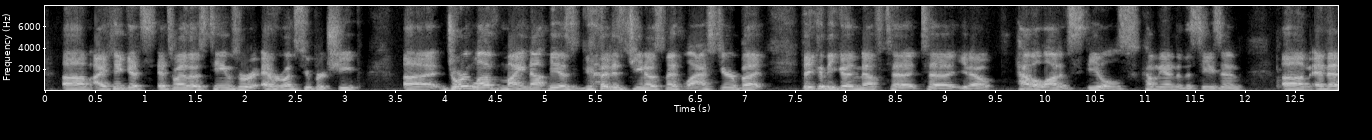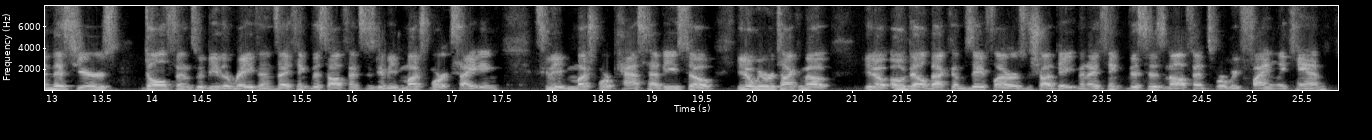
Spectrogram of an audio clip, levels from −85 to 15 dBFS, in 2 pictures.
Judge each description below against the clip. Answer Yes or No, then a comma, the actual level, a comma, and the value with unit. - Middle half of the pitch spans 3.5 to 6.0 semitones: Yes, average, 3.8 semitones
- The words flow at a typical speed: No, fast, 235 wpm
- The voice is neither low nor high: No, low, 125 Hz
